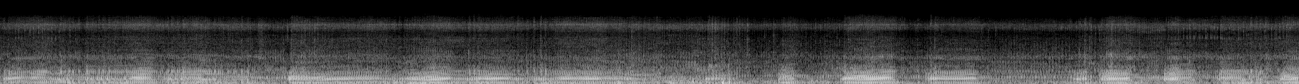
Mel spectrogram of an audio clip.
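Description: A dirt bike engine revs and putters up close, rising and falling.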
